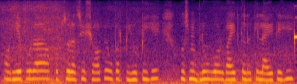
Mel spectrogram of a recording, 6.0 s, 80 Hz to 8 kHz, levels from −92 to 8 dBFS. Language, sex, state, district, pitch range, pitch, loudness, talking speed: Hindi, female, Punjab, Kapurthala, 245-270 Hz, 260 Hz, -16 LUFS, 180 wpm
